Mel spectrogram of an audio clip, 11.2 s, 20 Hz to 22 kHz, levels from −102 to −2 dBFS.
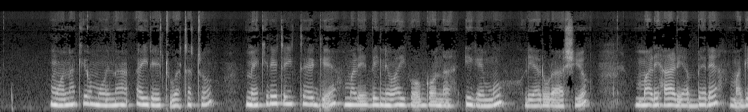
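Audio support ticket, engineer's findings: No technical faults found.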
